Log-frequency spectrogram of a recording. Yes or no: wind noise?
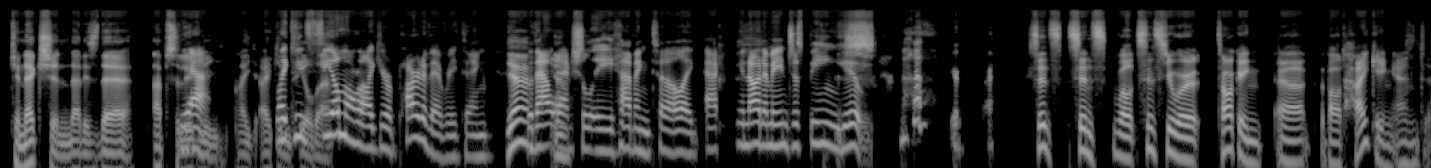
no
